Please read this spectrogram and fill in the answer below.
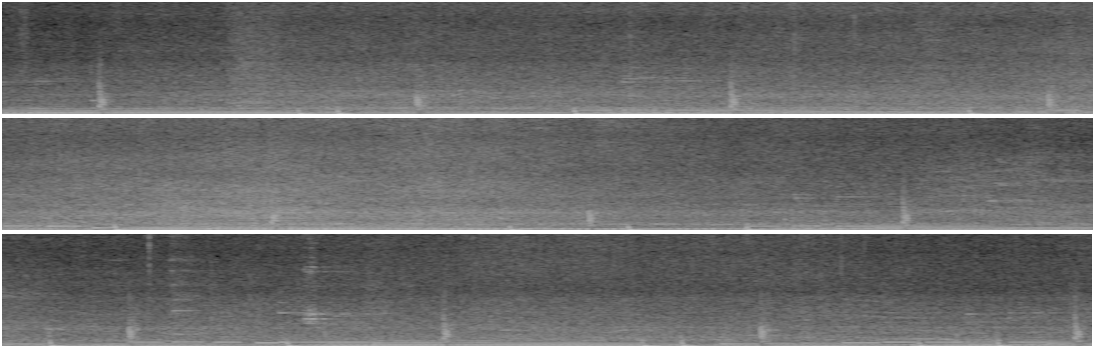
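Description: Background music with sustained low chords and a slow beat of deep, falling-pitch hits, over a steady hiss of street noise.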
